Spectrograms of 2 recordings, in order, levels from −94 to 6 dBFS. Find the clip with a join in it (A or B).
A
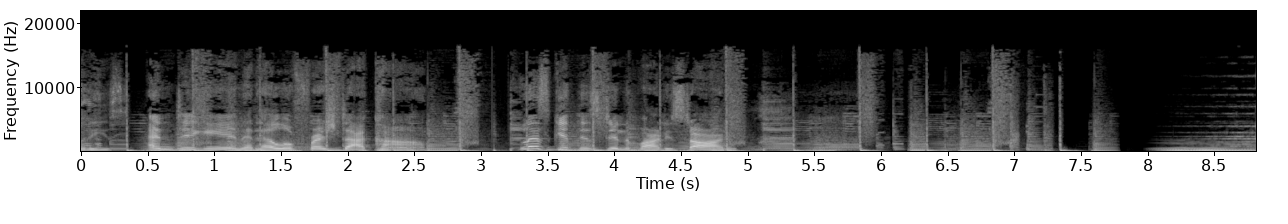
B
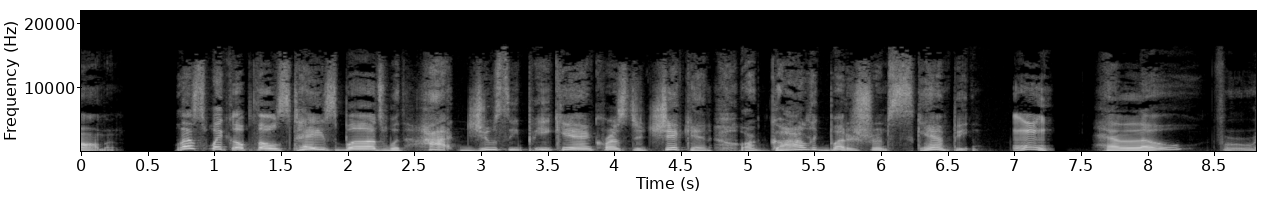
A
